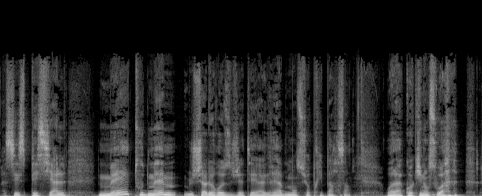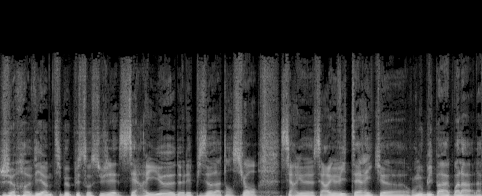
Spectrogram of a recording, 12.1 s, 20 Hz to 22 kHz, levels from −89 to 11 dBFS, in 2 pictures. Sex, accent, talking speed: male, French, 195 wpm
